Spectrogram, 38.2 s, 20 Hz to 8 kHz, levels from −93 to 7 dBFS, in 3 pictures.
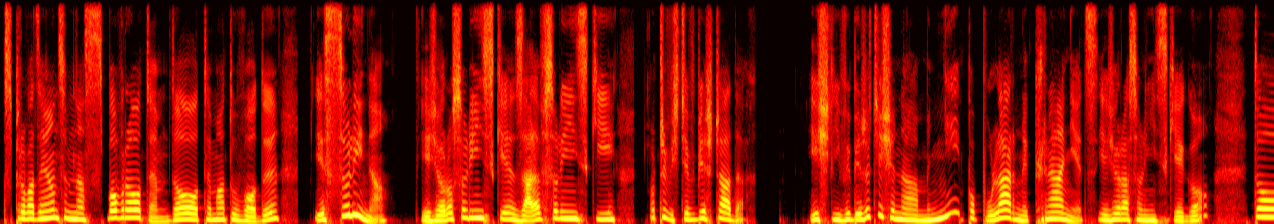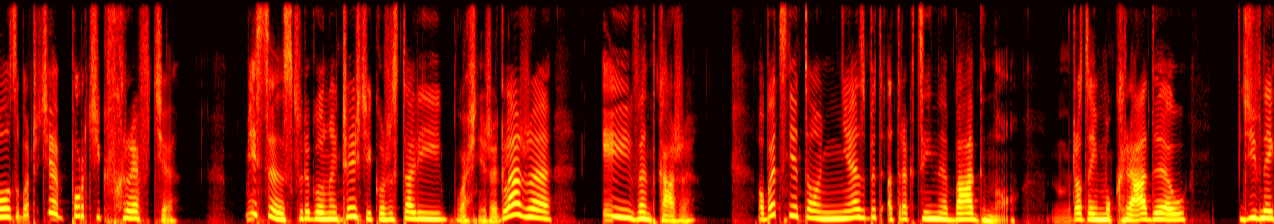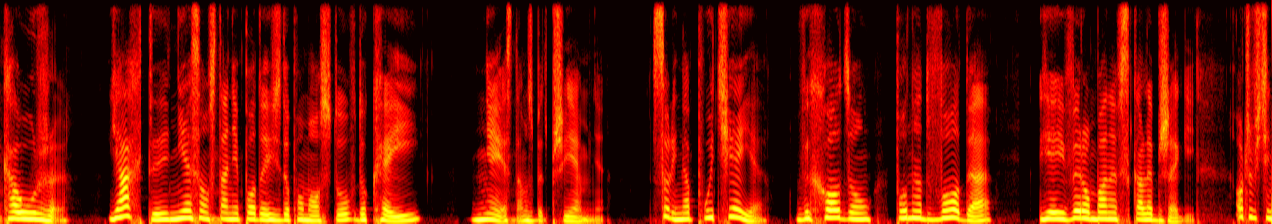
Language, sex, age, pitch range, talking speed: Polish, female, 30-49, 190-250 Hz, 115 wpm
